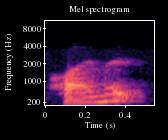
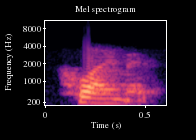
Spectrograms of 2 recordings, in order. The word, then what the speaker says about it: climate: do we say climate how do we say climate i long i i y if someone punches you here you go climb up climate climate and we do not say the e climate climate climate climate is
